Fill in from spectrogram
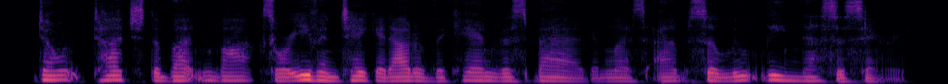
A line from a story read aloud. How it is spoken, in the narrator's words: Richard Ferris's voice whisper inside her head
